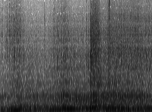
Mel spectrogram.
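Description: A car engine rumbles and revs up briefly near the middle, its pitch rising and settling again, with a steady mechanical drone throughout and no voices; the car is on a boulevard beside the beach.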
